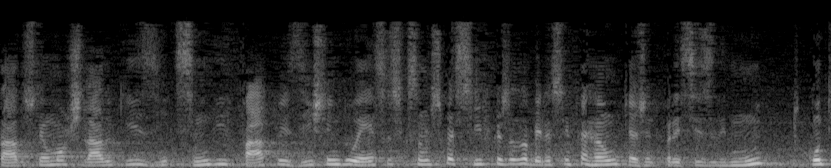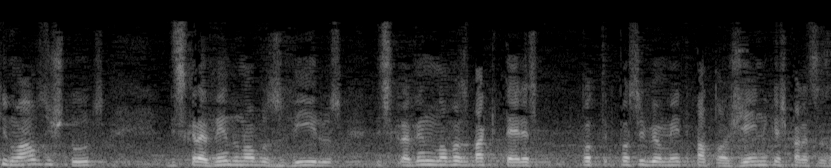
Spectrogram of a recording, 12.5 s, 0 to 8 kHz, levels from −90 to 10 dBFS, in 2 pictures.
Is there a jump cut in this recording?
no; 0 cuts

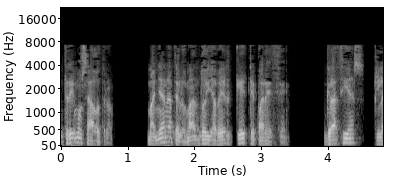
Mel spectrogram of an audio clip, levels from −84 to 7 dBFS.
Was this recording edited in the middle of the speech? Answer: no; 0 cuts

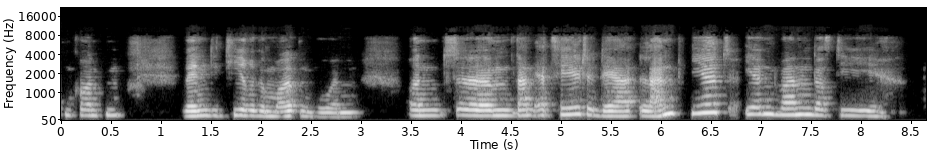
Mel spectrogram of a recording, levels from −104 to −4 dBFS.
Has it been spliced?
no; 0 cuts

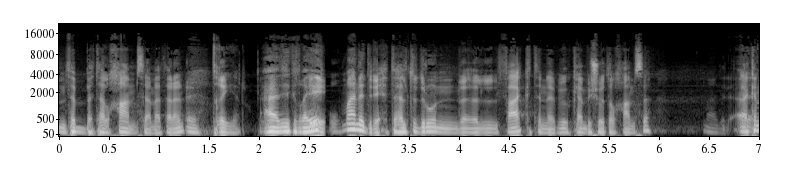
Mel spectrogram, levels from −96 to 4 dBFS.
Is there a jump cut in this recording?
yes; 2 cuts; at 1.5 s, 2.6 s

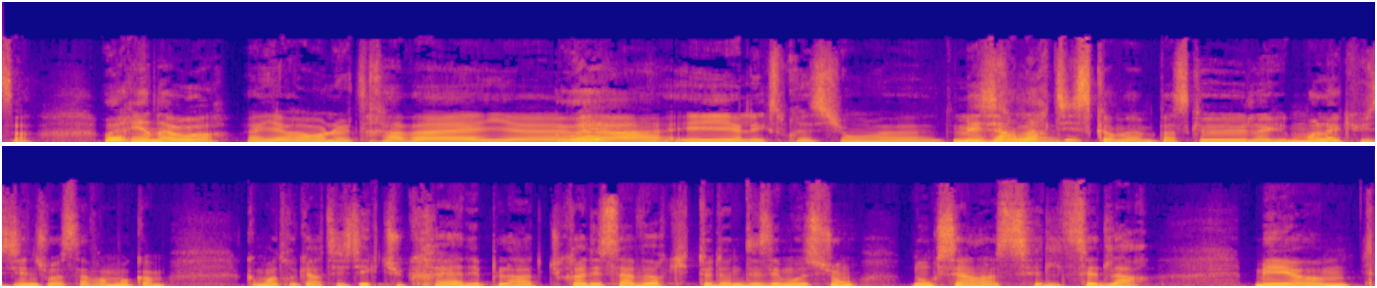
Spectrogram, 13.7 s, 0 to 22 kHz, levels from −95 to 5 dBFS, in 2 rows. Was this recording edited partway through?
yes; 2 cuts; at 3.7 s, 9.5 s

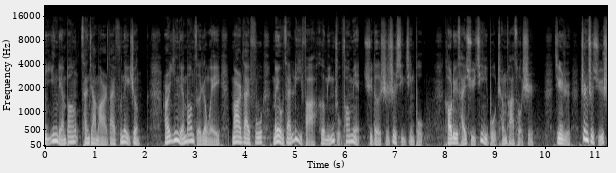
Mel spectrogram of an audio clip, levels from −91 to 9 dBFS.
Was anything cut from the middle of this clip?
no; 0 cuts

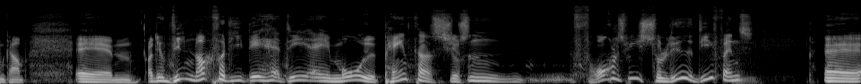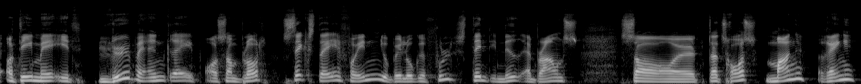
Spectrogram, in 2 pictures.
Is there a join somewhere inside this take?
yes; 2 cuts; at 10.7 s, 15.6 s

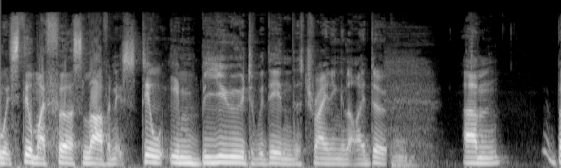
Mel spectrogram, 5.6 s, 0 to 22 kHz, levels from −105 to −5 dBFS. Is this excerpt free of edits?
no; 1 cut; at 3.8 s

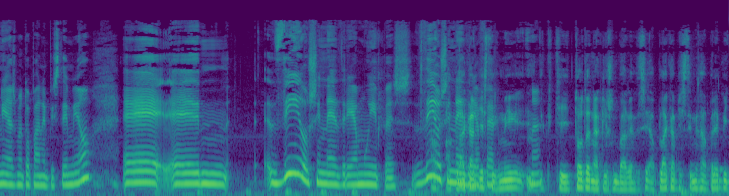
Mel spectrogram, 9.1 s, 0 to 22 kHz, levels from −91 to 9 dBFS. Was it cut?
no; 0 cuts

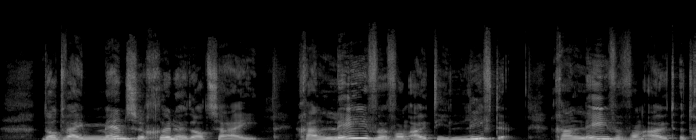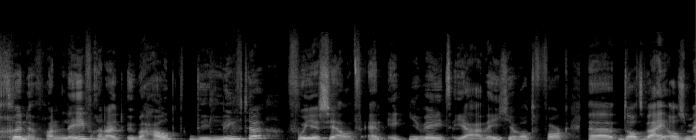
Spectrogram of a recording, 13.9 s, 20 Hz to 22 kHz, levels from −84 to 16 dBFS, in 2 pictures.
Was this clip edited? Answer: yes; 2 cuts; at 11.5 s, 12.8 s

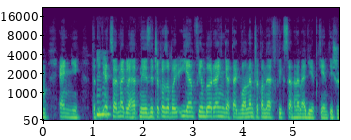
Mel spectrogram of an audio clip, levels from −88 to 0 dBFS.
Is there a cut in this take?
no; 0 cuts

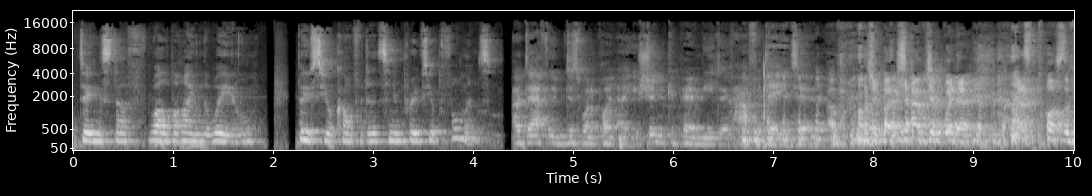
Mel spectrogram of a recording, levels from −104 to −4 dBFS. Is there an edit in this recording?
no; 0 cuts

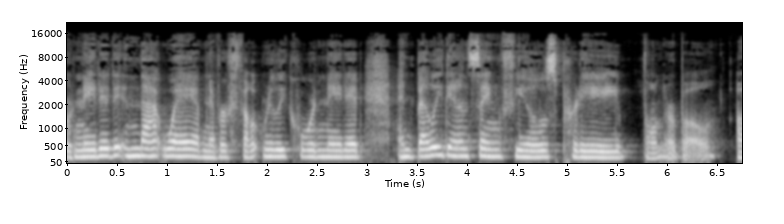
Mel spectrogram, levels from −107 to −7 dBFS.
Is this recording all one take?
yes; 0 cuts

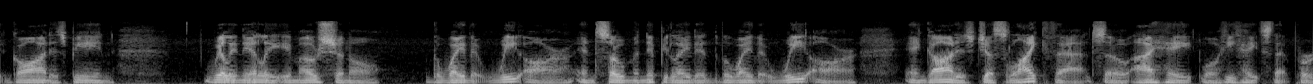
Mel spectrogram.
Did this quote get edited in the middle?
no; 0 cuts

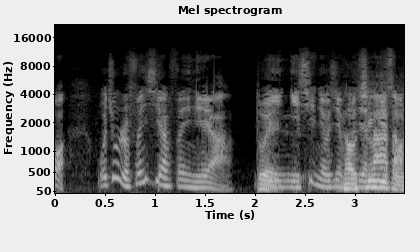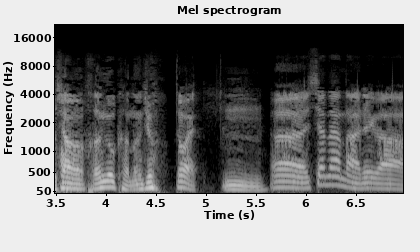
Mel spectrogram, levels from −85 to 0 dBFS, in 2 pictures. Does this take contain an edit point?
no; 0 cuts

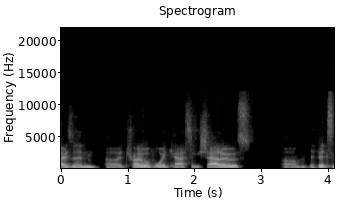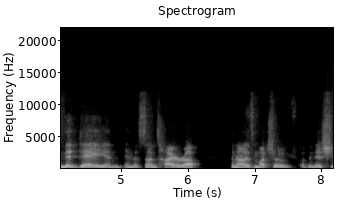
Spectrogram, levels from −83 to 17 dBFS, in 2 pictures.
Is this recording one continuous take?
no; 1 cut; at 6.7 s

